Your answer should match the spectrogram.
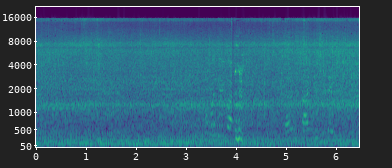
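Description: Steady city road traffic on a wet street: a constant hum of car and autorickshaw engines with tyre noise, and brief voices about four seconds in.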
